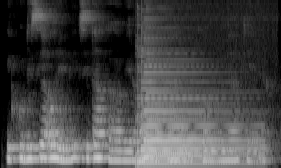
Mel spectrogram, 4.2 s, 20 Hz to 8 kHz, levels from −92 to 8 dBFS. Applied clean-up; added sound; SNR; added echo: none; Acoustic guitar / Strum; -1 dB; reverberation time 0.7 s.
